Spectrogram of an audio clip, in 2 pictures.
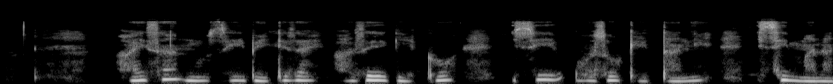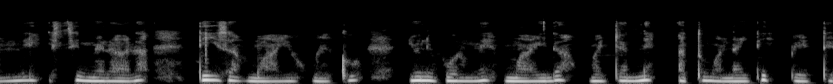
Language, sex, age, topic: Gamo, female, 25-35, government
